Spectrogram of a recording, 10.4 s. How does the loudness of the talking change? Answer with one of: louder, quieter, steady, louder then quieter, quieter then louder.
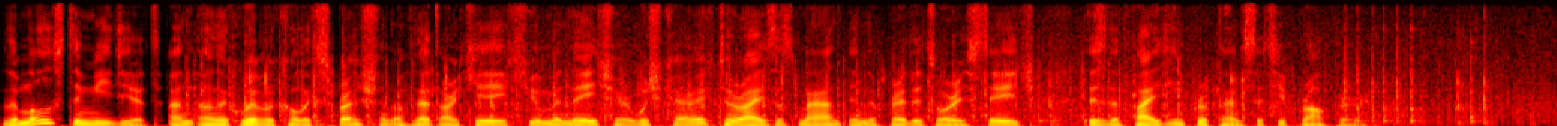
steady.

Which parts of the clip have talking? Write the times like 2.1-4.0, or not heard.
0.0-9.2.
